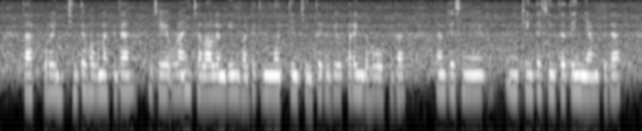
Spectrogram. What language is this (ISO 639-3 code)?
sat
